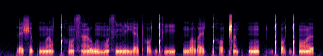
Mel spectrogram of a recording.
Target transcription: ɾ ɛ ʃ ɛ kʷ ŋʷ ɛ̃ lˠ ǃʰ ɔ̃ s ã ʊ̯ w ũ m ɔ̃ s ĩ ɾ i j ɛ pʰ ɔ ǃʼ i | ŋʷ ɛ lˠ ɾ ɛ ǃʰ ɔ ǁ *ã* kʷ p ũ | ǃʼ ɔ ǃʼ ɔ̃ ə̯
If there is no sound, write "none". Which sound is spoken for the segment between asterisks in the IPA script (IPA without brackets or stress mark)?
ã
